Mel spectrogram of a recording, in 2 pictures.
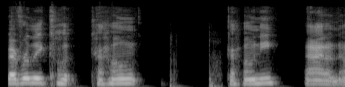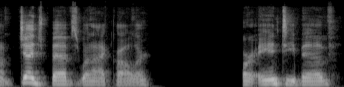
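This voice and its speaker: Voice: mid-range voice, a little mellow. Chatty opinionated true crime host. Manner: chatty and opinionated, greets viewers by name; reads out quotes with acted emphasis. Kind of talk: casual live recap chat.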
